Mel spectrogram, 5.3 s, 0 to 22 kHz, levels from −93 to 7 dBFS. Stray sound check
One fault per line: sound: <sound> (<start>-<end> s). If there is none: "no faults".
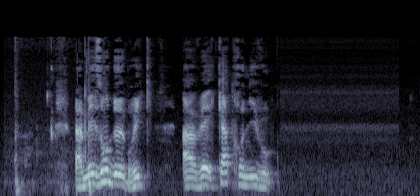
no faults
